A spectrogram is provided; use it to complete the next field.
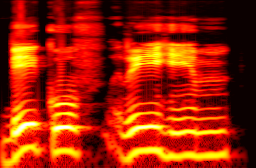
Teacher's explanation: را کے نیچے زیر ہے، را کو باریک کریں گے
